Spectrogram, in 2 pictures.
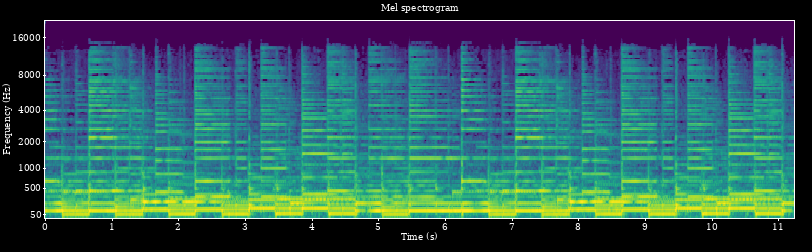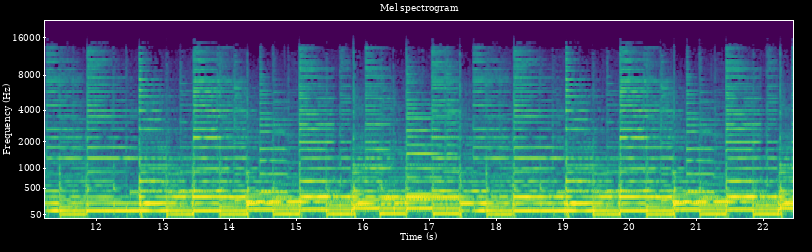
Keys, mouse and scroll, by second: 0.5-0.9 scroll up 4, 0.9-3.9 middle drag, 3.9-4.8 drag, 5.3-8.3 middle drag, 8.3-9.2 drag, 9.3-10.2 drag, 11.5 click, 12.8-13.1 scroll down 2, 13.1-15.2 middle drag, 15.2 drag, 16.4 shift+a, 20.5-22.4 drag.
